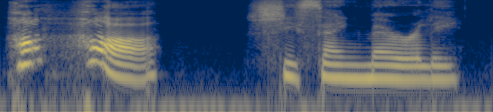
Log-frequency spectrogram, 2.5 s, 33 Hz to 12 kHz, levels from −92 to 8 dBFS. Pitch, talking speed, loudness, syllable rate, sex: 215 Hz, 120 wpm, -19 LUFS, 4.7 syllables/s, female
